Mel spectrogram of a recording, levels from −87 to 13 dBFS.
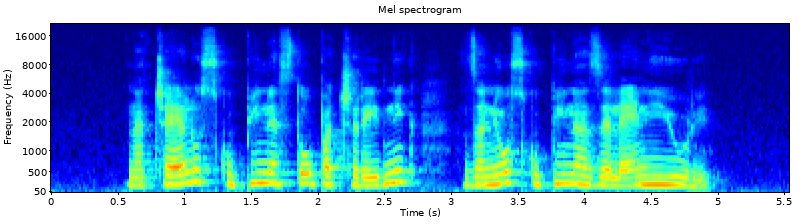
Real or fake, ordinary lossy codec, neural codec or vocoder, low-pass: fake; none; vocoder, 44.1 kHz, 128 mel bands every 256 samples, BigVGAN v2; 19.8 kHz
